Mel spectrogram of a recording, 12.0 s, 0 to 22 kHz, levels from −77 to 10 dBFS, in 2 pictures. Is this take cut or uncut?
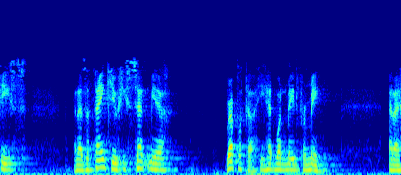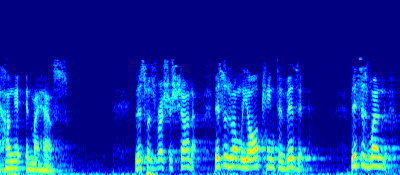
cut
